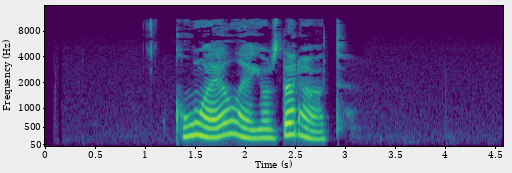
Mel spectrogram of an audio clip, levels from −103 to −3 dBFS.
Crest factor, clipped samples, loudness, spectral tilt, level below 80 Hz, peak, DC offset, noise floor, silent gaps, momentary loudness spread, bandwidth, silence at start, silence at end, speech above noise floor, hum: 20 dB; under 0.1%; -21 LUFS; -5 dB/octave; -80 dBFS; -6 dBFS; under 0.1%; -76 dBFS; none; 11 LU; 11.5 kHz; 1.35 s; 1.65 s; 55 dB; none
